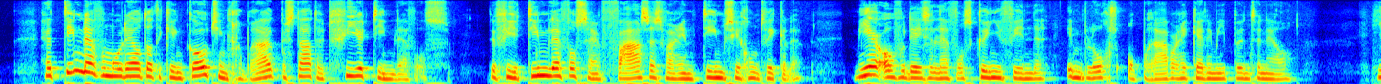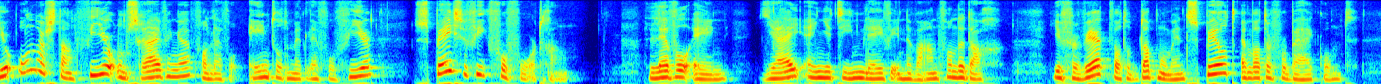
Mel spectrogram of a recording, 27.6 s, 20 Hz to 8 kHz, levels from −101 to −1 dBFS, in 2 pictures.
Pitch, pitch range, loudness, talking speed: 170 Hz, 150-205 Hz, -21 LUFS, 155 wpm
